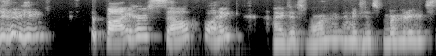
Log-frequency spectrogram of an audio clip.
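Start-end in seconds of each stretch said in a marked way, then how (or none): 2.7-4.3 empty, blank, shell-shocked, stunned, dazed voice. Voicing a character sitting alone in thousand-yard-stare mode: dazed thousand-yard stare.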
